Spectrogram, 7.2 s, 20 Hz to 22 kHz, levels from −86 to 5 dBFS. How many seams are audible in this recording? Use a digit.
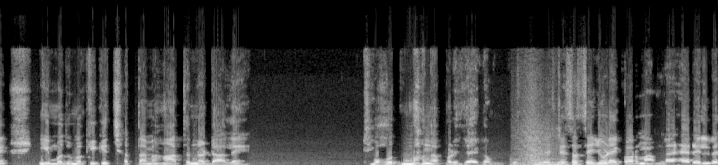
1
